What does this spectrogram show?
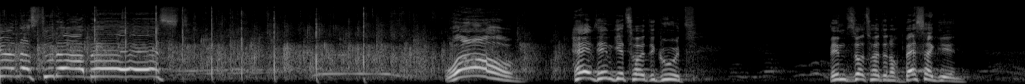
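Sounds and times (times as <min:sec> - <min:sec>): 
audience applause: 0:00.0 - 0:05.8
speech: 0:04.5 - 0:07.0, 0:08.3 - 0:09.7.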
